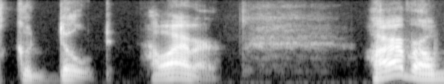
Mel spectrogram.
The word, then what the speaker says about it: Gadot: brushing up the pronunciation gadot is not it's good do't however however what the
